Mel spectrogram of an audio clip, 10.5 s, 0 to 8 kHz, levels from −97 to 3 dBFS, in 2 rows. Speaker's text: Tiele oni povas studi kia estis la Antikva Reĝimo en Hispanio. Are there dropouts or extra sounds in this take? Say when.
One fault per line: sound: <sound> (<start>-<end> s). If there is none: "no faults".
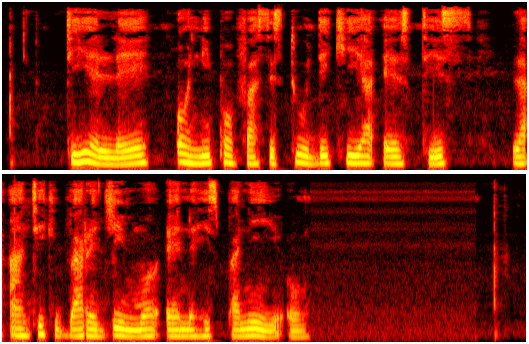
no faults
